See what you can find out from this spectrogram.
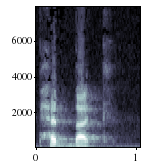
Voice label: i love you lebanese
